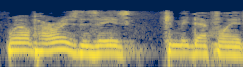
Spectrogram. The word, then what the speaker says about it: Peyronie's: I was diagnosed with a condition called Peyronie's, and okay. I don't know if I'm pronouncing it right. – You are. Peyronie's disease.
